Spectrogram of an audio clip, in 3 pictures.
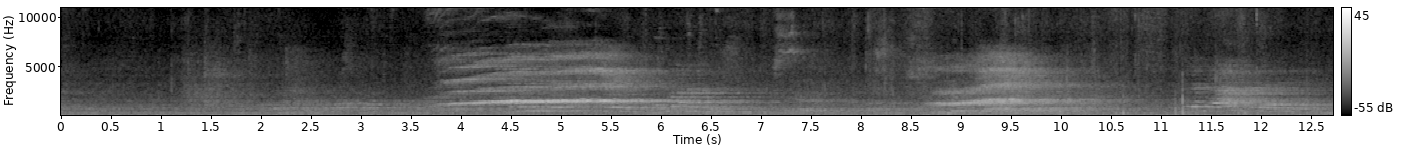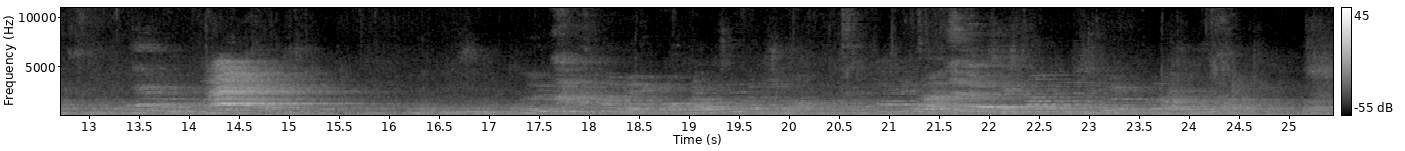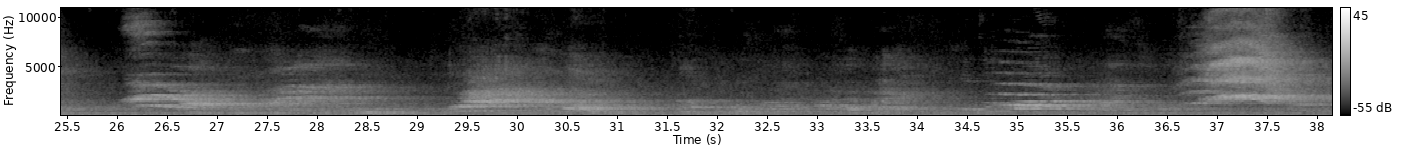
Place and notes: Miðbær, Reykjavik, Iceland - Playground in concert hall
Children running and screaming in corridor of Harpa concert hall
